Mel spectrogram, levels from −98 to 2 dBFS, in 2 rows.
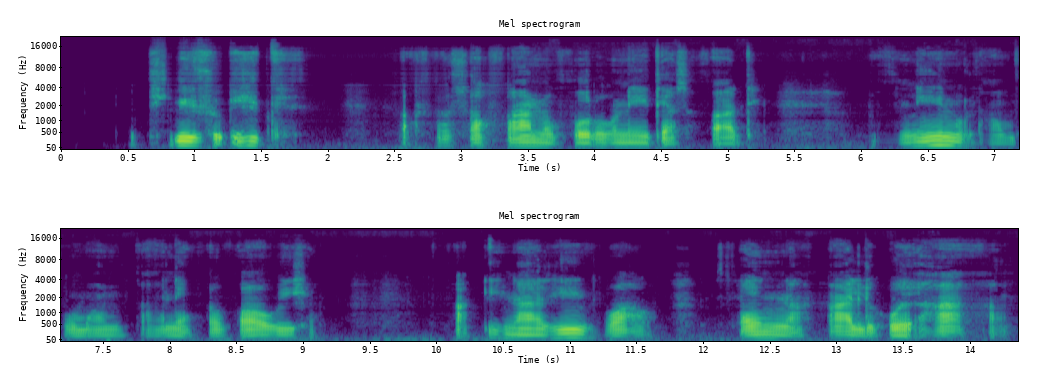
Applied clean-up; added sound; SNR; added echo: neural mask model DeepFilterNet 3.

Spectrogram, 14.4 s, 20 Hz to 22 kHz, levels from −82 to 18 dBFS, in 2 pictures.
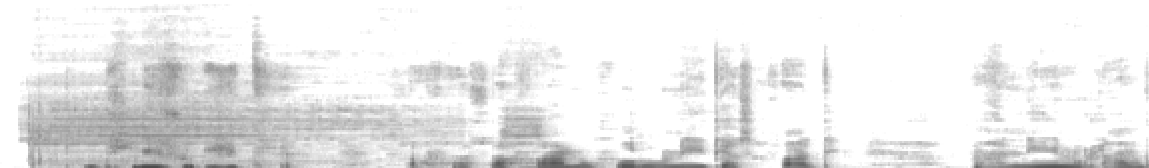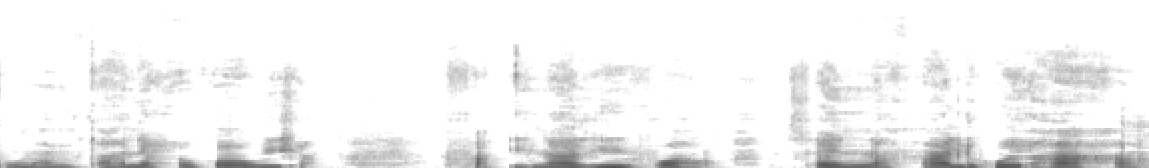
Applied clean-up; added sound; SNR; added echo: classical method log-MMSE.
